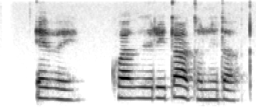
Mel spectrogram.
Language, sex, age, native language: Icelandic, female, 11, Icelandic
